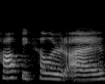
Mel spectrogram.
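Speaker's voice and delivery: plain reading voice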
